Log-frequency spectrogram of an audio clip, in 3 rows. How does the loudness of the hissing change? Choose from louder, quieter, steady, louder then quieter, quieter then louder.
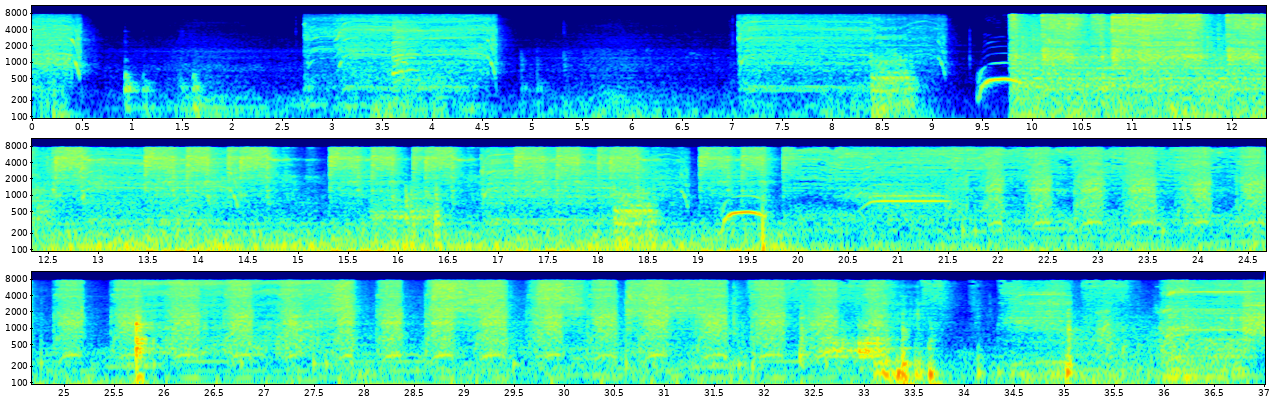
quieter.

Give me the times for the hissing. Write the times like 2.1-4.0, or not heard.
9.8-36.9.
